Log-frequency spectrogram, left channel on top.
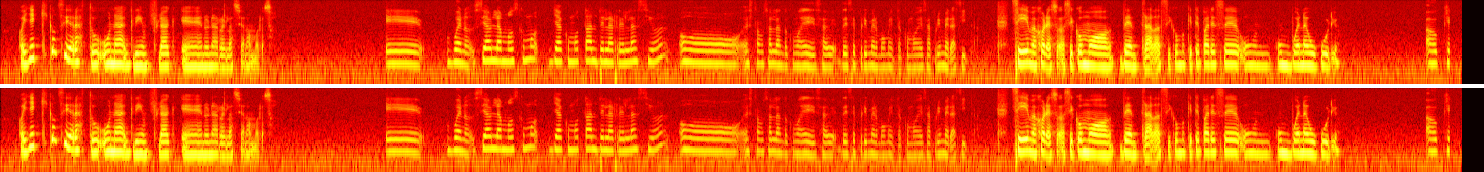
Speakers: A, in the centre; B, on the left (about 25°).
A: Oye, ¿qué consideras tú una green flag en una relación amorosa?
B: Eh, bueno, si hablamos como ya como tal de la relación o estamos hablando como de esa, de ese primer momento, como de esa primera cita.
A: Sí, mejor eso, así como de entrada, así como que te parece un, un buen augurio.
B: Ah, Ok,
